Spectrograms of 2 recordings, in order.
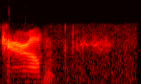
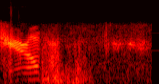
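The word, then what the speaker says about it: Carroll: Her name was Carol, the spouse of Reed, the mother of Katie and Ellie.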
